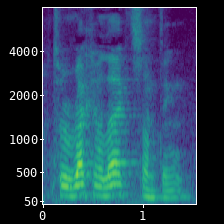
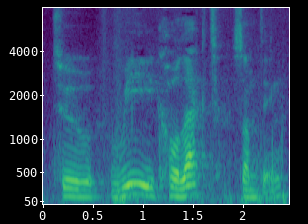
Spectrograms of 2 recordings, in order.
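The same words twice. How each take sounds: First: Said in the usual way. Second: "recollect" drawn out slowly, each syllable weighted, rising at the end; slow emphasis on recollect. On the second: Shown as a demonstration. Teacher repeats the key word slowly for students. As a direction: lean into "recollect" and take your time.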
